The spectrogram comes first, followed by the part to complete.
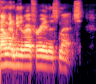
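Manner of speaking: ordinary talk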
